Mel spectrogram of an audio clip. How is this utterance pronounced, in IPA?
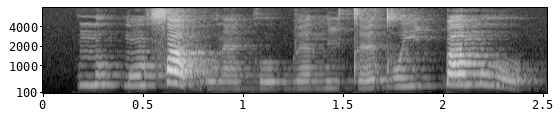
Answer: no˦ɡ͡bɔ̃˦ sa˦˨bo˨ ɾɛ̃˨ko˨ bɛ˨ni˨ tɛ˨˦do˦ji˦ k͡pa˦mo˦˨

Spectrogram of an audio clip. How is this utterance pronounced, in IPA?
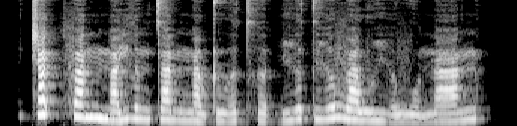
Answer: ca˦˥t̚fa˧n ma˧˥jlə˧ŋt̪a˧n ŋa˨˩wʈu˨˩˦ə̯ t̪ʰəː˨˩t̚ɣi˧˥ə̯t̪i˧˥ə̯va˧w ɣi˨˩˨ə̯vo˨˩˨ na˧˥ŋ

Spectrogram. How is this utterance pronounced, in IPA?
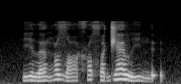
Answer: i˩˧˩ðɜ˩˧˩ŋʊ˦ zˤɜ˩˧˩xʊ˦sˤʊ˧˩ d͡ʒæ˦vi˩˧˩ ŋɪ˩ʔ

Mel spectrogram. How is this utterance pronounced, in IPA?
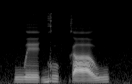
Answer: we˧ ɡu˥˧ka˨˦w

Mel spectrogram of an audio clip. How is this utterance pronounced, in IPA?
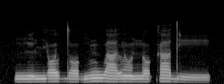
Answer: ŋĩ˧njɔ˦ldɔ˧ ɡũ˦wa˧lɔ̃˧ nɔ˧ka˦diː˨

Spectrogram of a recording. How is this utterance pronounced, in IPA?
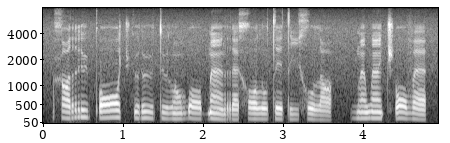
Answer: xɑry pʼɔːt͡ʃʼʉ ɾʉːtʉ lɔ̃ɓɔː ɓæ̃ ræxɔlo tetiː xolɑ | bæ̃wæ̃ t͡ʃʼɔvæ

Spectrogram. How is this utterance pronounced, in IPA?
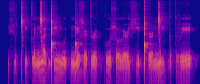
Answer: çoǀʰitləŋ͡ǀɐ ǃʼinwut ŋ͡ǃeɮə˞tɹə˞tku ɬolə˞ çeǃʰə˞ŋ͡ǀiɡʌt ve

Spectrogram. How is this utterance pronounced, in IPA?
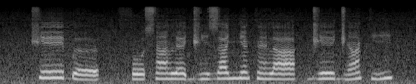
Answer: t͡ʃeː˦ɓə˨ | ho˧sã˦ lɛ˧d͡ʒi˧ za˦ ɲɛ̃˦kɛ̃˧la˧ | d͡ʒeː˧d͡ʒã˨˦ki˨˦

